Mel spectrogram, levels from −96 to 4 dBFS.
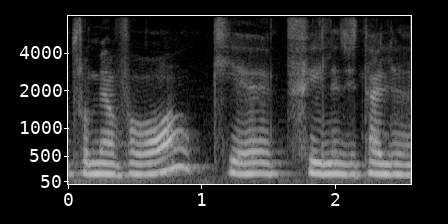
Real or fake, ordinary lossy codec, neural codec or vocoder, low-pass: real; none; none; none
